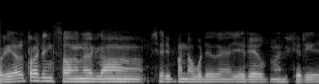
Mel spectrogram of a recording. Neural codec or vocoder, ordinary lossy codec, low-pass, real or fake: codec, 16 kHz, 2 kbps, X-Codec, HuBERT features, trained on general audio; none; 7.2 kHz; fake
